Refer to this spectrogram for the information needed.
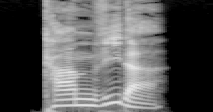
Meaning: first/third-person singular preterite of wiederkommen
- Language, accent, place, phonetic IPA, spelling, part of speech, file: German, Germany, Berlin, [ˌkaːm ˈviːdɐ], kam wieder, verb, De-kam wieder.ogg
